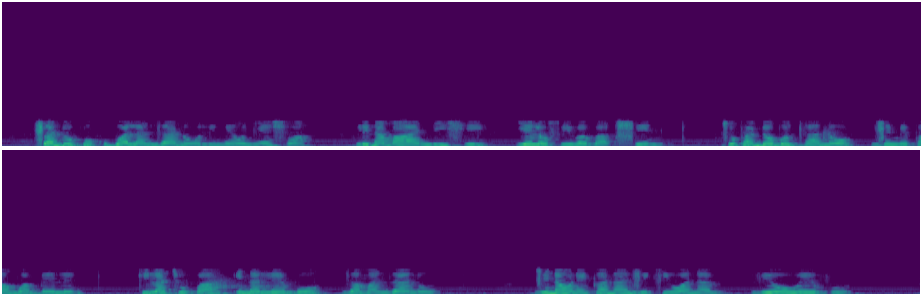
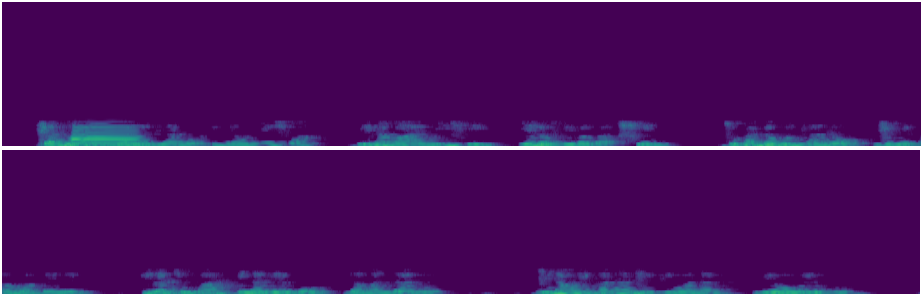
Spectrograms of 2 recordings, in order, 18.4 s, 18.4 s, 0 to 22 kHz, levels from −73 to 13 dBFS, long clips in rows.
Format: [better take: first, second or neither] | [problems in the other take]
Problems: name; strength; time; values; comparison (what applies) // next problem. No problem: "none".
first | noise reduction (classical method WPE with log-MMSE)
